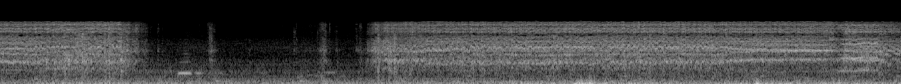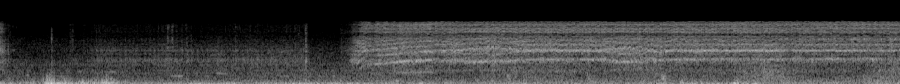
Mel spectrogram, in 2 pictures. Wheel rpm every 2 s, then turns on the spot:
120, 20, 140, 160, 90, 20, 80, 160, 160.
10-12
